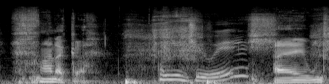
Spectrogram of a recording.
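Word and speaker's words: Hanukkah: a high and actually Hanukah doesn't begin with h it begins with ch and it's Hanukah are you Jewish I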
